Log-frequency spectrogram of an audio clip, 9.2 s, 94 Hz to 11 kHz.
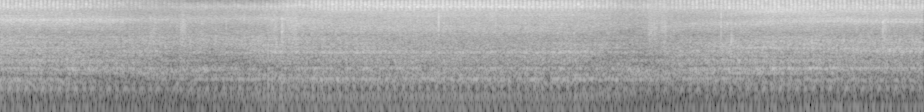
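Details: Carisma GDI engine idling: sharp metallic clatter about three times a second over the running note, a persistent knock; owner recommends switching to 10W-40 oil plus Ceramizer.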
